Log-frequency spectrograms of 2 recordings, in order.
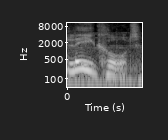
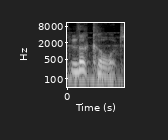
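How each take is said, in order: First: The first word has a long ee vowel. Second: The first word has a short eh vowel. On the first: This is how the locals say the name. "they actually pronounce it Lee Court" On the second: This is not how the locals say the name. "rather than Le Court"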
